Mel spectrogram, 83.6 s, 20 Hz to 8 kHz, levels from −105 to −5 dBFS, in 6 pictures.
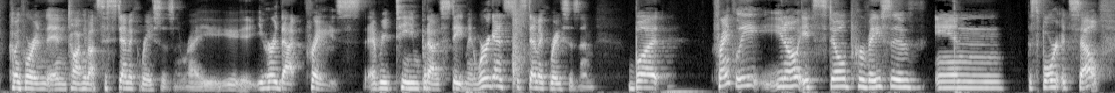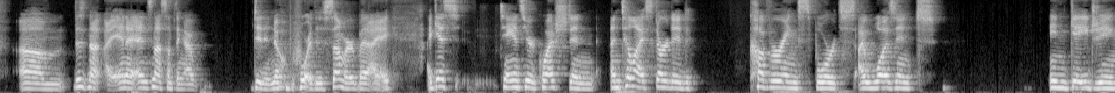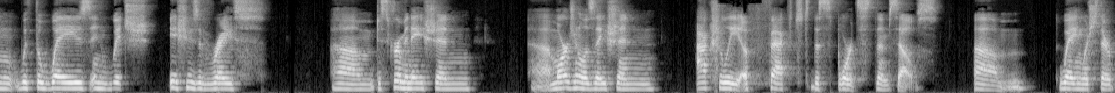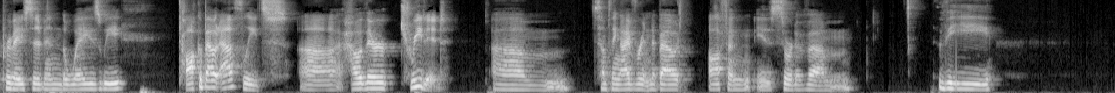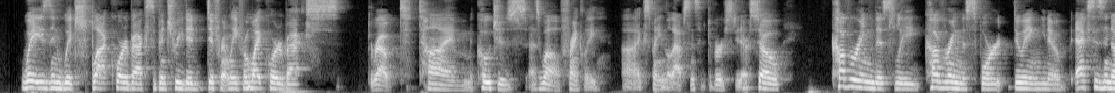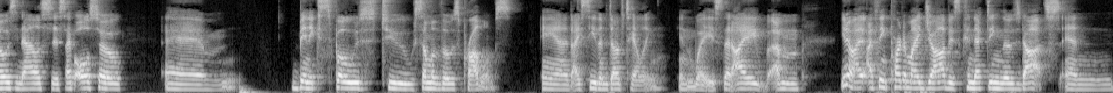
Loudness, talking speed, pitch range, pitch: -20 LUFS, 135 wpm, 170-200 Hz, 185 Hz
